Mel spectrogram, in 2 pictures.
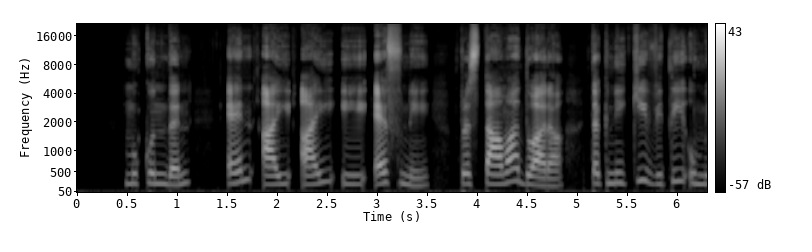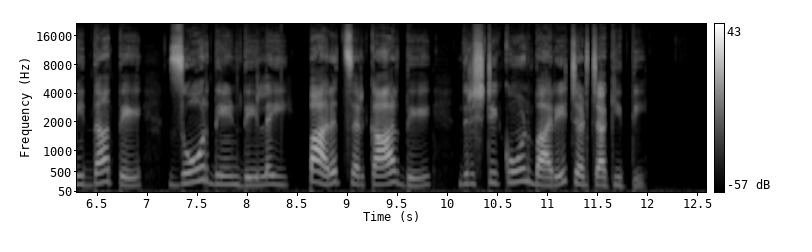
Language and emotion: Punjabi, neutral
